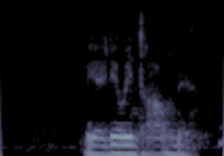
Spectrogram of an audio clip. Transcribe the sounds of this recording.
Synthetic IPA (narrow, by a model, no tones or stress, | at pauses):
meeleʊend̥ʁɑ̈ʊnə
